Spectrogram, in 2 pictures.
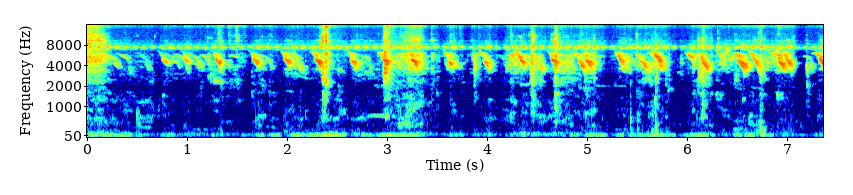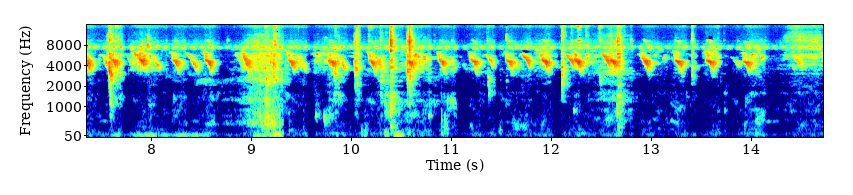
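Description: Small birds chirping continuously, a rapid string of short, falling chirps, with a brief louder noise about nine seconds in.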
